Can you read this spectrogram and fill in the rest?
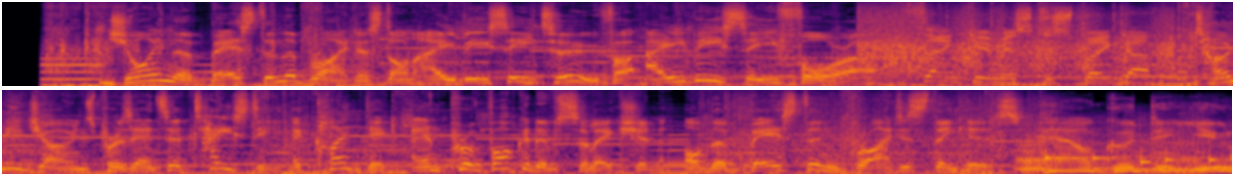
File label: promos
